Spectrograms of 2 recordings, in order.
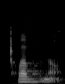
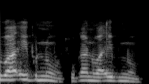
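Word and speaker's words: وابن: Wabnu. Ini bacanya wabnu. Bukan wa ibnu. Dia bacanya wabnu.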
